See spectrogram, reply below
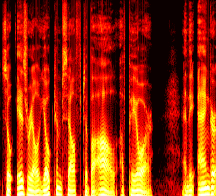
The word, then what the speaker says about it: Baal: We read about Baal worship, otherwise pronounced Baal.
